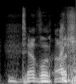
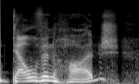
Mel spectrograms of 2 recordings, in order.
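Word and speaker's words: Devlin Hodges: Duck Dodge. Duck. – Devlin Hodge. – I can't ever say his name. I either call him Delvin Hodge or Duck Dodge.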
